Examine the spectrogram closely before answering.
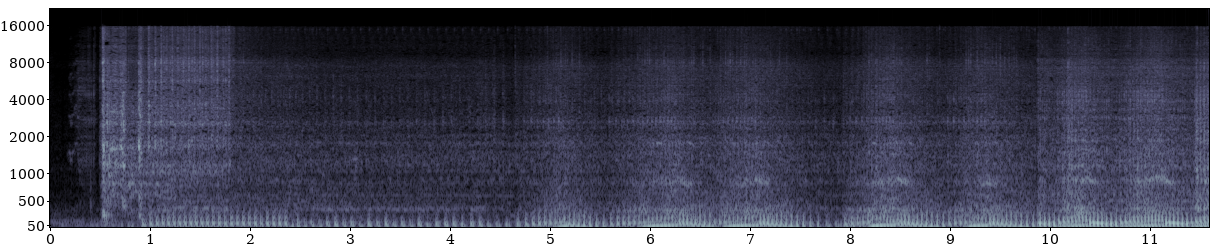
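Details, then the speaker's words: Honda BeAT FI scooter (matic) with rough starter: harsh grinding rattle from CVT housing at initial throttle pulling away, like a shattered bearing, gone at mid-high throttle; worn CVT final-drive bearing, rubber O-ring on shaft holding brass bushing involved. "suara aneh ya suara aneh Suaranya berisik sekali apabila kita Nyalakan pas mau jalan itu awalan ada suara berisik berisiknya itu seperti ada laher yang hancur di dalam sini ya"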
